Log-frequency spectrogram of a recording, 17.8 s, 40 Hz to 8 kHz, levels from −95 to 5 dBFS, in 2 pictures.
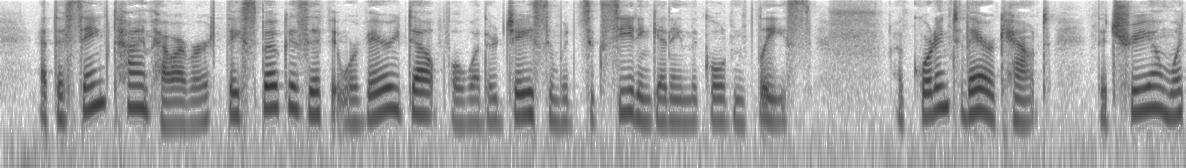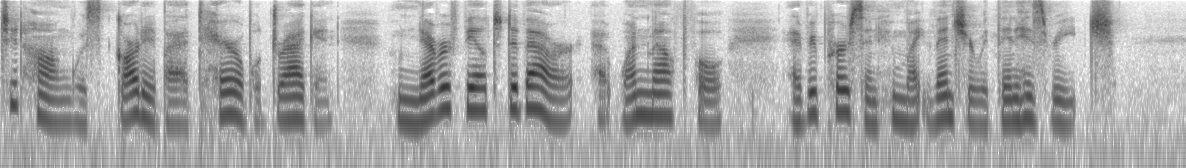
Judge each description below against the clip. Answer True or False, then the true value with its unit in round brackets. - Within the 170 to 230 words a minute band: True (180 wpm)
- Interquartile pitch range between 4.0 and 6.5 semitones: True (4.9 semitones)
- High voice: True (195 Hz)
